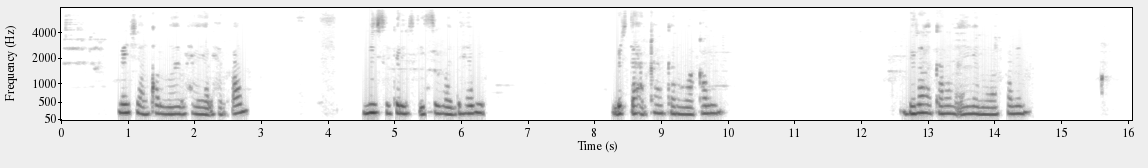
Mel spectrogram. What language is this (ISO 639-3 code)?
som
